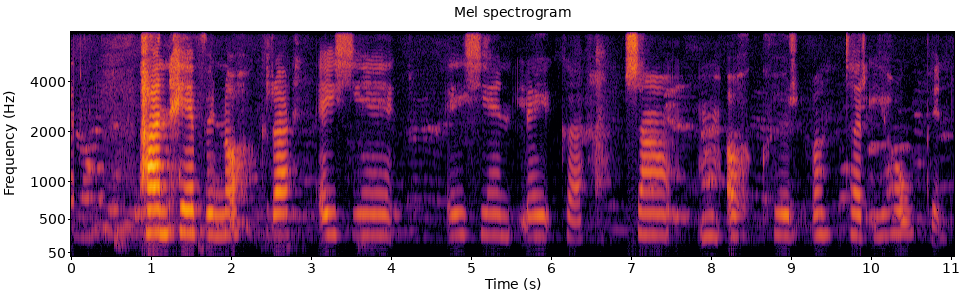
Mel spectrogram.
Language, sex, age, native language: Icelandic, female, 18-19, Icelandic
